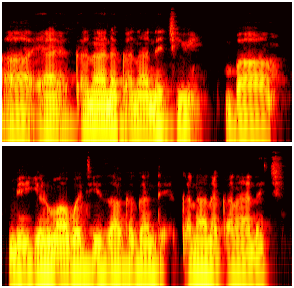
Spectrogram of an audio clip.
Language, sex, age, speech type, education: Hausa, male, 15-29, spontaneous, primary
